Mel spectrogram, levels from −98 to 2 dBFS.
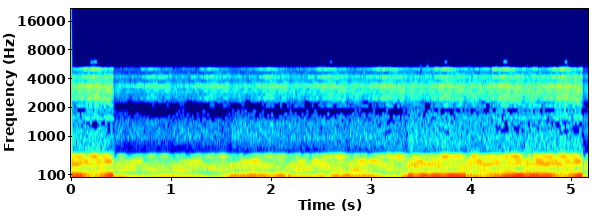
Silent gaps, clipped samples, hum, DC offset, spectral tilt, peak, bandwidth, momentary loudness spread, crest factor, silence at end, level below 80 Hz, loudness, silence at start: none; under 0.1%; none; under 0.1%; -7.5 dB/octave; -10 dBFS; 5.4 kHz; 14 LU; 14 dB; 0 s; -24 dBFS; -25 LUFS; 0 s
